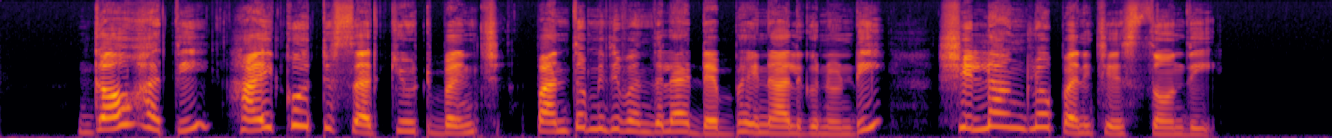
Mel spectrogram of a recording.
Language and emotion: Telugu, neutral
